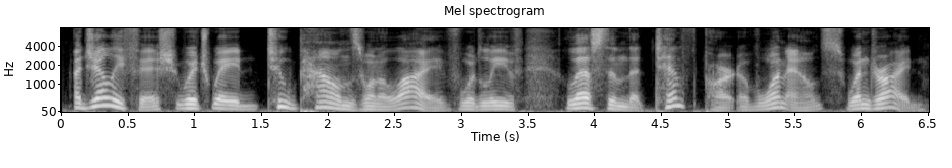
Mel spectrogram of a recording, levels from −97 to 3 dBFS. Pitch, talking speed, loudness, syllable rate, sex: 130 Hz, 195 wpm, -18 LUFS, 4.7 syllables/s, male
